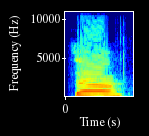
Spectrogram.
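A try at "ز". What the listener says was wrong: Should be more harder.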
